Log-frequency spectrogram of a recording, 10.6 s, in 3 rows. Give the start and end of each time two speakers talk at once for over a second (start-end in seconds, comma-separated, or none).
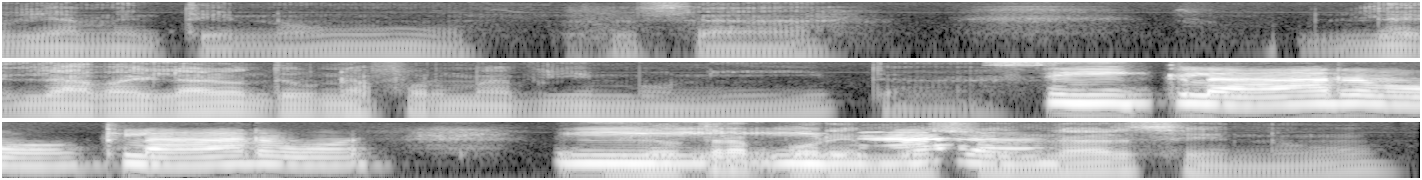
8.6-9.8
